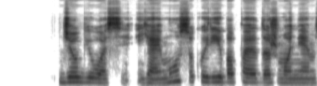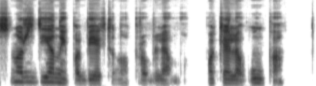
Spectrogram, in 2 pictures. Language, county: Lithuanian, Vilnius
